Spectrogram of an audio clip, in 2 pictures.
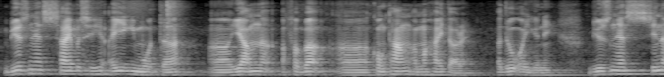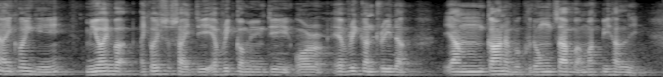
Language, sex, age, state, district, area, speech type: Manipuri, male, 30-45, Manipur, Chandel, rural, spontaneous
